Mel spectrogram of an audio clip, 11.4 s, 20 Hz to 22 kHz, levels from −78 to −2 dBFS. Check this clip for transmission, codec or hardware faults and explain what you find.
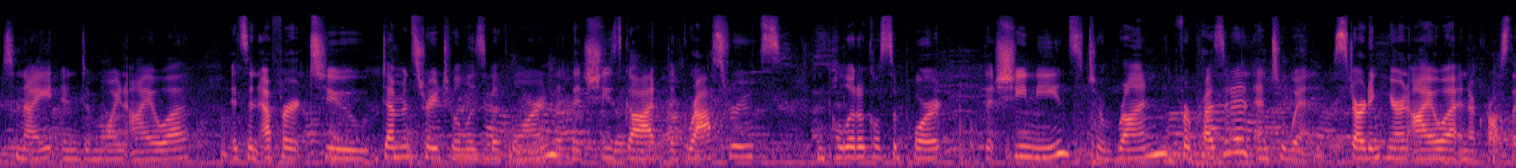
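One fault is audible: a single dropout near the middle of the clip.

Block of digital silence at 6.33 s: for about 0.67 ms the signal drops out and then returns, which fits a 32-sample block left unfilled when the output buffer wasn't written in time or was zeroed after an invalid calculation. There is no fade at either edge, so both abrupt transitions merge into one sharp tick. The gap is too brief to be heard as a hole.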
